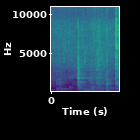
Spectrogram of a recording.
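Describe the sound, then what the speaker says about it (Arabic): A spoon stirs food in a cooking pot, giving a few quick scraping sweeps with a faint sizzle underneath, close and fairly quiet with no talk. "هقلب كل ده بقى كده مع بعضه شويه"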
